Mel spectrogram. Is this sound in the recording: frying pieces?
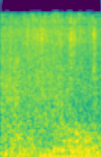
no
